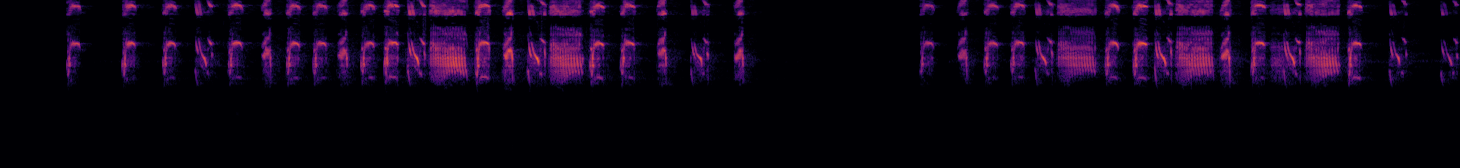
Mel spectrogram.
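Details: White-winged snowfinch giving high, sharp chirping notes in a rapid irregular series of about two a second, briefly speeding into denser twittering. A short pause is followed by a second similar run.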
